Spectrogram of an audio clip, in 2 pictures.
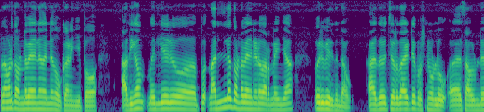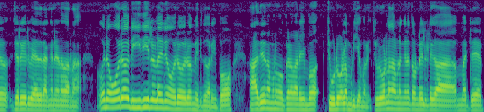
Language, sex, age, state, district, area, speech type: Malayalam, male, 60+, Kerala, Palakkad, rural, spontaneous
